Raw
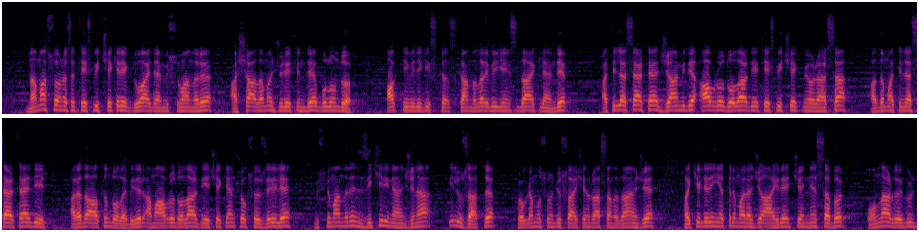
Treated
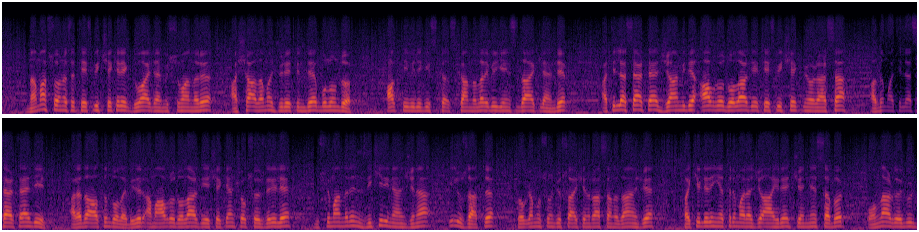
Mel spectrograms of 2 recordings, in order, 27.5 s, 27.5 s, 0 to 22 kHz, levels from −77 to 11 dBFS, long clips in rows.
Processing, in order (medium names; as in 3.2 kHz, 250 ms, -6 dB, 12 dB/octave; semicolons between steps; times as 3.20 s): one-bit delta coder 64 kbps, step -34 dBFS; 13.18–13.70 s: pre-emphasis filter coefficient 0.8; trim -1.5 dB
